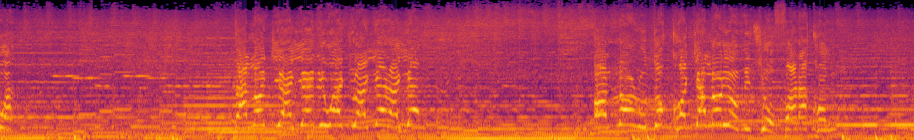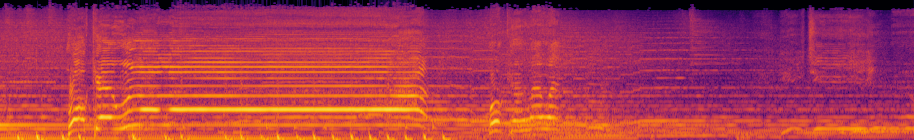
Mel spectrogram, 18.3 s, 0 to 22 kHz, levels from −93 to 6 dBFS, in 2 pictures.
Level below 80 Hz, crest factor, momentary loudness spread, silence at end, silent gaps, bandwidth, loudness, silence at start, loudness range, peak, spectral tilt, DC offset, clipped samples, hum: -22 dBFS; 10 dB; 16 LU; 0 s; none; over 20 kHz; -10 LUFS; 0 s; 10 LU; 0 dBFS; -3.5 dB/octave; under 0.1%; 0.2%; none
